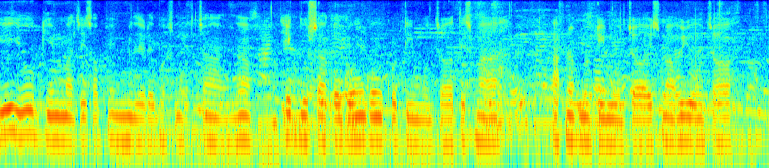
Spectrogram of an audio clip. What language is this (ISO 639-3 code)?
nep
